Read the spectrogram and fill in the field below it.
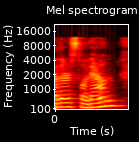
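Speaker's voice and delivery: normal talking voice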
